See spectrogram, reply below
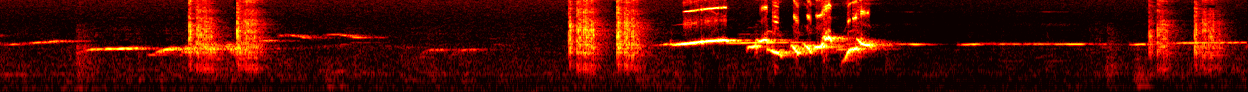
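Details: Sparse white-rumped shama lure song aimed at getting other birds to answer: a few thin whistles, then a loud twisting warbled phrase in the middle, ending on a long level whistle.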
